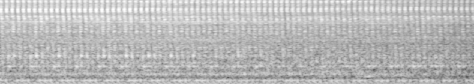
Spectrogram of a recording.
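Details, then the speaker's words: Renault Symbol after full engine rebuild, strange ticking began a month later; after tensioner swap, starter test shows steady even idle at about three pulses a second, no rattle or slap: normal idle. "Evet vergi değiştikten sonra test edeceğiz bakalım Marşı'na Bir saniye tabanca çalıştırmak basalım başka sorun yok iyi bu iş halloldu sonunda"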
